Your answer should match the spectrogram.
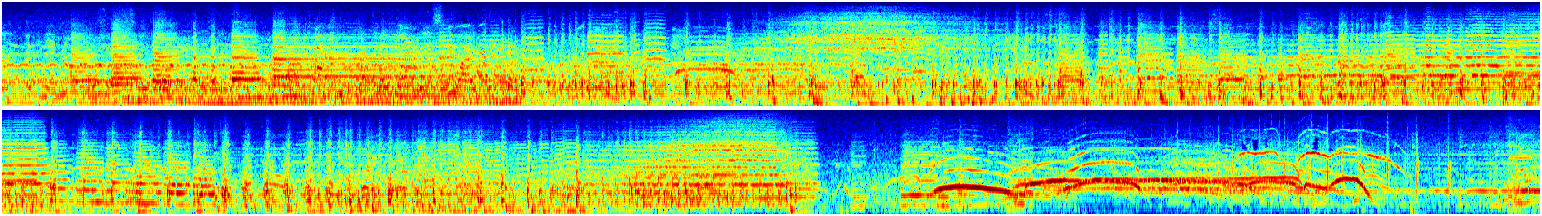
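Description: High school marching band playing a field-show piece, with full brass chords and drum hits. About three-quarters of the way through the music breaks off briefly, then comes back as a thinner passage of sliding, bending notes.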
